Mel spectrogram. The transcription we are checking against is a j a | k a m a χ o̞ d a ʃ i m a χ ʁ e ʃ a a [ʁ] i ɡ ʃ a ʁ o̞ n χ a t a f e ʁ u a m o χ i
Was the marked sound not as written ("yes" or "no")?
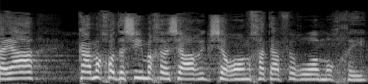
no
